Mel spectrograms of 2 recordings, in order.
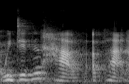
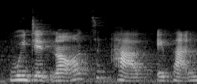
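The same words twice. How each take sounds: First: Said in the usual way. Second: "did not" said slowly, each word separate, "not" leaned on; slow down and hit "not" in "we did not have a plan"; stress on not. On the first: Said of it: "when I say we didn't have a plan". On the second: Shown as a demonstration. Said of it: "when I say we didn't have a plan, we did not have a plan".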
